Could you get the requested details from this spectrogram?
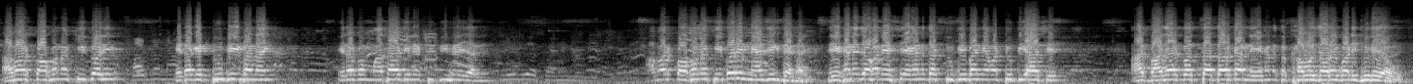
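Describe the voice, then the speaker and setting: A man's voice: high-pitched, fairly bright tone. A man with a West Bengal accent doing live magic show patter, chatting to the audience like a kids party magician. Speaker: stage magician. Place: live club function stage. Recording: echoey live PA with music.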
